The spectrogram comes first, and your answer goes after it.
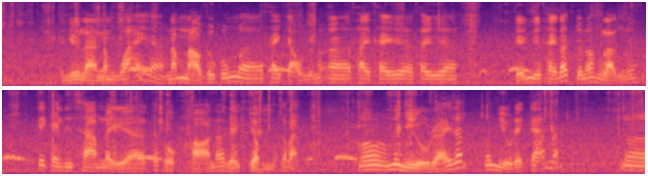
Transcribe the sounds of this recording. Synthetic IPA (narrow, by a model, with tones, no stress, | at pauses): ɲɨ˧laː˨˩na˧mkwaː˨˦jʔa˧˩na˧mnaː˨˩wt̪u˧jkʊ̰˧˥ŋ͡mʔːt̪ʰa˧jt͡ɕə̰˧˨wt͡ɕɔ˧nɔ˨˧˦t̪ʰa˧jt̪ʰa˧jt̪ʰa˧j | kḭ˧˩əwɲɨ˧t̪ʰa˧jɗə˦˥t̚t͡ɕɔ˧nɔ˨˦˧ŋlə˨˩nʔaː˨˦kaː˨˦jka˧jli˧nsaː˧mna˨˩jaː˨˩kaː˨˦jt̪ʰu˨˩ək̚hɔ̰˧˨nɔ˨˦zḛ˧˩t͡ɕə˨˩ma˨˩kaː˦˥k̚ɓa̰ː˧˨n | nɔ˨˦nɔ˨˦ɲi˨˩əwzḛ˧˩˦la˨˦mnɔ˨˦ɲi˨˩əwzḛ˧˦kaː˨˦mla˨˦m | nɔ˨˦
